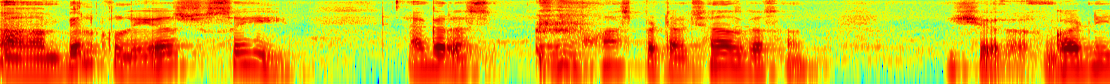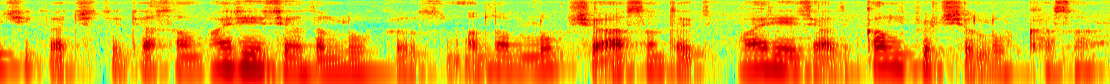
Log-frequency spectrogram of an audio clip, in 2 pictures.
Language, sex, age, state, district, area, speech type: Kashmiri, male, 18-30, Jammu and Kashmir, Kupwara, rural, spontaneous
